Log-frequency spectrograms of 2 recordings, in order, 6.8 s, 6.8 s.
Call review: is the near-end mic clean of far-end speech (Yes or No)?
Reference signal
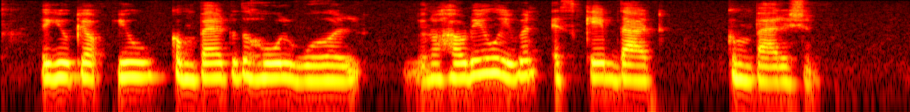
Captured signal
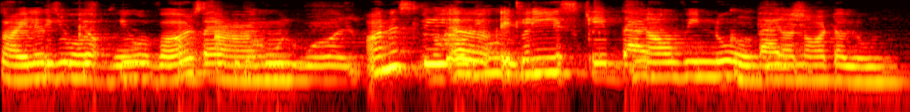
No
